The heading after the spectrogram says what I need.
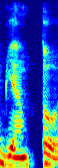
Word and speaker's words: bientôt: Ini bacanya bientôt ya. Et à la fin, on ne prononce pas.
